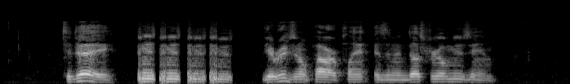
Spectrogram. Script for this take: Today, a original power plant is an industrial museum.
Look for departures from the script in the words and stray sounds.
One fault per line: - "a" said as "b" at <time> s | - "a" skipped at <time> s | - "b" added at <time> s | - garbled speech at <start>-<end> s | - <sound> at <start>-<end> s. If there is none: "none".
- laugh at 1.4-2.3 s
- "a" said as "the" at 2.6 s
